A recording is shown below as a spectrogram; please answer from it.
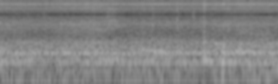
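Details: Honey bees in a hive super, building double layers of comb; a steady, dense low buzzing hum holds throughout with no breaks and only a slight swell near the end.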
